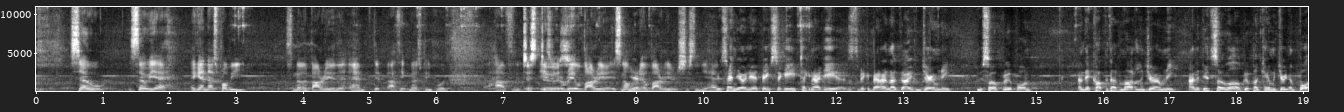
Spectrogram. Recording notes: was in Belfast at the Digital DNA conference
